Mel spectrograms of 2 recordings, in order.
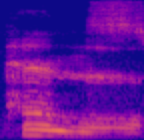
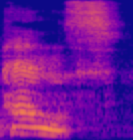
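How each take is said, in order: First: The word ends with a buzzing z sound. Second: The word ends with a hissing s sound. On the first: The speaker calls it right. "it should be pens because n is voiced, so we make it a Z sound" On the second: The speaker calls it wrong. "believes that S is always pronounced S"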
